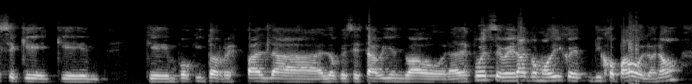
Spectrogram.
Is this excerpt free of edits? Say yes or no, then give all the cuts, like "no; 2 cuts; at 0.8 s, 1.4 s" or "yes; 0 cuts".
yes; 0 cuts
